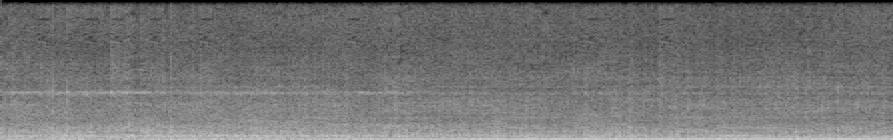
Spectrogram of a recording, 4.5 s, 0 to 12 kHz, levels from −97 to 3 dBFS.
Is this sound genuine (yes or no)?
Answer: no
